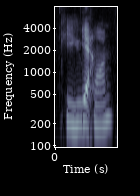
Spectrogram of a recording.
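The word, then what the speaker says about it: Ke Huy Quan: Of course, I really want Ki-Hoo Kwan. Is that how you say it though? Ki-Hoo Kwan? – It is.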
